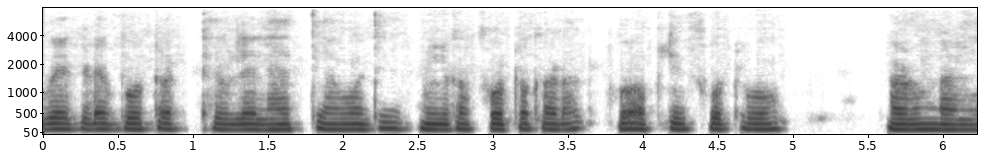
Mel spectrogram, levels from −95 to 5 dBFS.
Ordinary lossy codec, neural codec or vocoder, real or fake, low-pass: none; codec, 16 kHz, 8 kbps, FreqCodec, smaller model; fake; none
